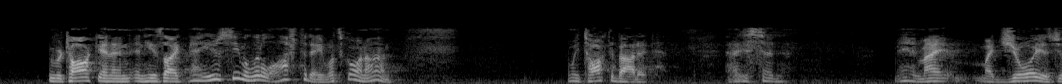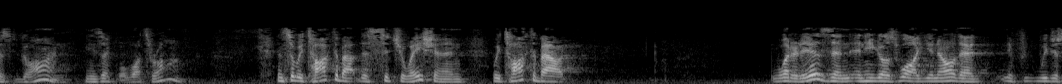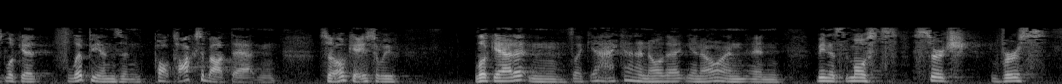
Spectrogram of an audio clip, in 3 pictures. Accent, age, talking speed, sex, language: American, 40-59, 190 wpm, male, English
